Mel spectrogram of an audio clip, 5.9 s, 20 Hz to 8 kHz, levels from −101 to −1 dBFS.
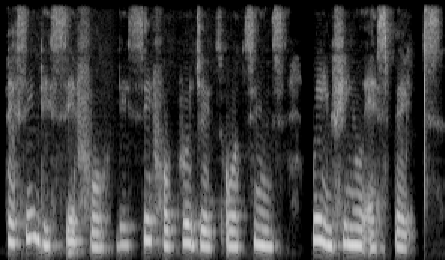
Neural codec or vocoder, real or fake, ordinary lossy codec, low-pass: codec, 16 kHz, 16 kbps, FunCodec, trained on LibriTTS, 50 frames a second; fake; none; 7.2 kHz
